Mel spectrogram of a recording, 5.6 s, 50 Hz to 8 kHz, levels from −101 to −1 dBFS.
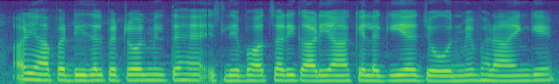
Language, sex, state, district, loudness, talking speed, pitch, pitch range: Hindi, female, Bihar, Saharsa, -20 LUFS, 180 wpm, 190 Hz, 185-195 Hz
